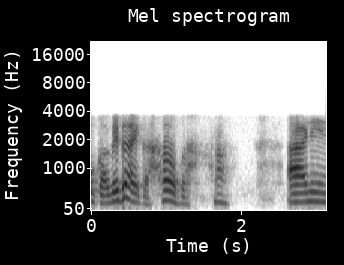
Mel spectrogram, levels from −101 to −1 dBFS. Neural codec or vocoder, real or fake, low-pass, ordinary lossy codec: none; real; 3.6 kHz; none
